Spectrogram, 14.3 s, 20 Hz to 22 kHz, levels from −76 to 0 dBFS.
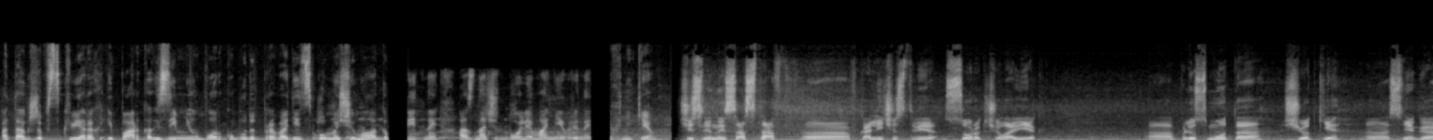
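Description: From 3.88 s to 6.11 s the sound turns duller and about 5 dB quieter. A 200 ms gap opens at the switch, nothing above 11.1 kHz gets through, and a faint new background noise appears, likely from an input switched to a poorer device.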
